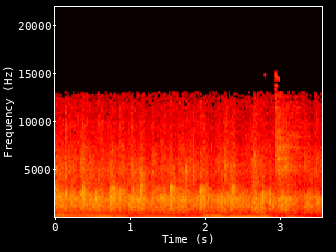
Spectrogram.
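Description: Applause from a church audience: dense, steady clapping that carries through the whole stretch, with held low musical tones sounding underneath.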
